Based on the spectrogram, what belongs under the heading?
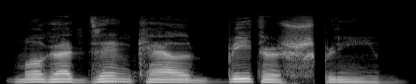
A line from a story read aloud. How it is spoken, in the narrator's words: he mumbled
